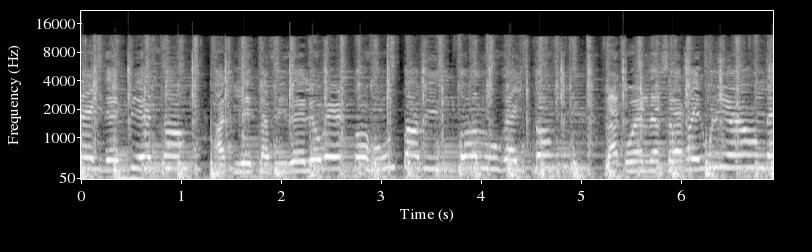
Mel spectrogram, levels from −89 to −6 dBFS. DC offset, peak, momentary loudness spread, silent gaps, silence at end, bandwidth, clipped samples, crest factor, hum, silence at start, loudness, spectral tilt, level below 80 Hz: under 0.1%; 0 dBFS; 3 LU; none; 0 s; 12.5 kHz; under 0.1%; 12 dB; none; 0 s; -12 LUFS; -4.5 dB/octave; -26 dBFS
